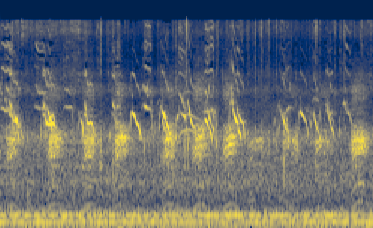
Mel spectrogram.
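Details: A group of ducklings gives continuous high peeps, each note sliding downward, several per second in an overlapping chatter, with a low steady mechanical hum underneath.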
